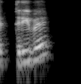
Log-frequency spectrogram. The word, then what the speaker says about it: Tribe: Trip 12 o 12. ¿Cómo? Se escribe tribe. Tribe, tribe. Tribe. Tribe, tribe. Tribe 12, que es como la tribu Sí, la tribu 12.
